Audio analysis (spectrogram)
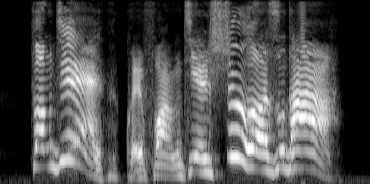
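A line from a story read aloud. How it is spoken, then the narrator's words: Angry roar. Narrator (Chinese): 曹操怒吼一声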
